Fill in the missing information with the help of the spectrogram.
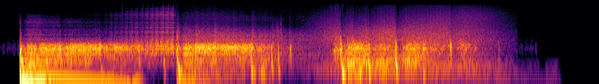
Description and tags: Depth Charges Kaboom SFX
Recording of me flipping an electric switch in the bathroom, when I pitched down & went on to process it with weirdo effects, sounded off an explosion like that of a depth charge.
ableton, charge, deep, depth, dive, explosion, foley, impact, processed, recording, soundeffect, soundscape, switch, underwater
